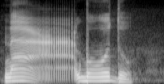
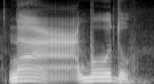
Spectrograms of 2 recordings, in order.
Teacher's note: Jadi ain itu nggak betul-betul mengalir, tapi nggak boleh juga tertahan. Dia sedikit mengalir. Tengah-tengah, sedikit mengalir ain itu.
